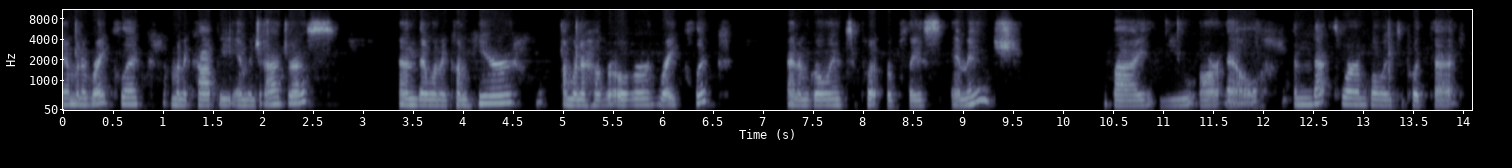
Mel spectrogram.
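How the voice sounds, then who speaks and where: Low husky woman walking through a tutorial. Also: a little mellow, no echo, muffled recording. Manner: chatty, step-by-step, many okays. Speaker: teacher making tutorials. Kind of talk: casual screen-recorded tutorial.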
